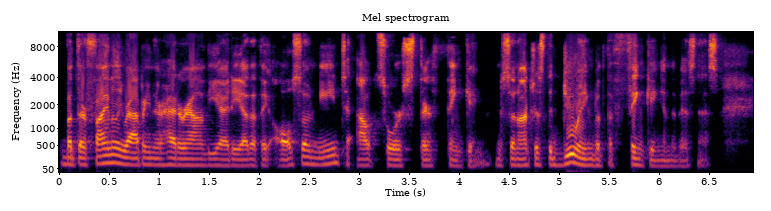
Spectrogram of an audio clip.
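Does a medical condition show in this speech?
No.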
